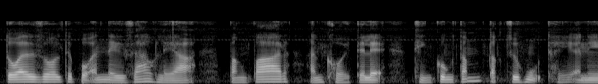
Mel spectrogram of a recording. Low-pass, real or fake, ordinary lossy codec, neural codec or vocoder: none; real; none; none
